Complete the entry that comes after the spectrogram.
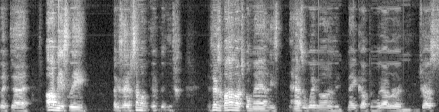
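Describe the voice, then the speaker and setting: Somewhat breathy, a man speaks at a moderate pace and medium pitch with ordinary pitch variation. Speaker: vlogger. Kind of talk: opinion monologue. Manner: halting with frequent repetitions; soft-spoken.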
